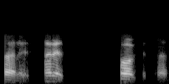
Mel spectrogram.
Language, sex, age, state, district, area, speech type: Telugu, male, 30-45, Telangana, Khammam, urban, conversation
